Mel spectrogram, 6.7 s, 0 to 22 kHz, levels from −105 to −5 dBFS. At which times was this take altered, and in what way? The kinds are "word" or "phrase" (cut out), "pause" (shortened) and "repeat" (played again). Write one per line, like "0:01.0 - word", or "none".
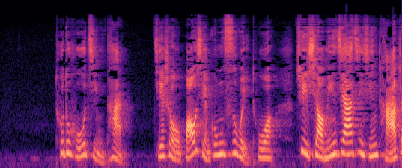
none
